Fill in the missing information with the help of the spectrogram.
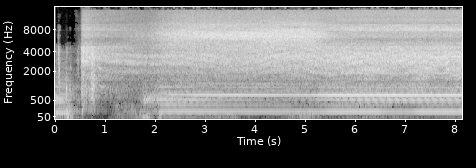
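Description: Giraffe Tools 2,500 PSI electric pressure washer's motor and pump running with a steady hum, while water hisses from a 15-degree nozzle onto concrete. The motor winds down and cuts out right at the start, then starts up again about two seconds in and runs steadily.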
